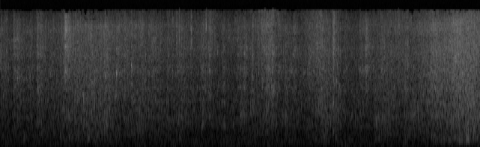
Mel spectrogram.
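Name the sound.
ocean waves surging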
